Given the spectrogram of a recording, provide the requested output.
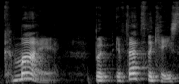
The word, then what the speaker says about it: Khmer: English sources normally say it's pronounced Khmer, but that's an anglicization. The original pronunciation in the language is more like Khmer.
